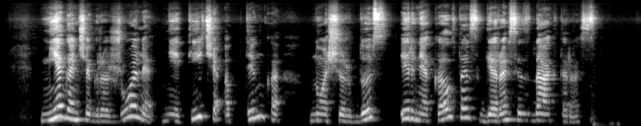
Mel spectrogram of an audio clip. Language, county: Lithuanian, Kaunas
